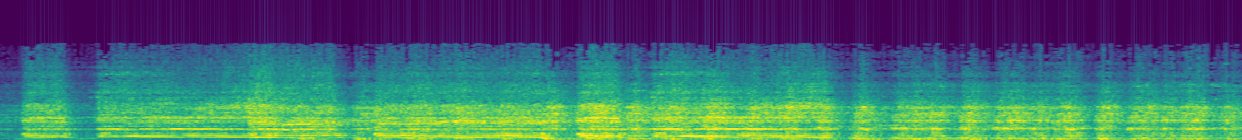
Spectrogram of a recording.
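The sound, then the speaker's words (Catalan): A steam train pulls out of a station with a long, sustained multi-tone whistle over steady, loud hissing steam and rumbling, with occasional bursts of noise throughout. No one speaks. “Bueno, doncs ja hem arrencat de l'estació.”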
